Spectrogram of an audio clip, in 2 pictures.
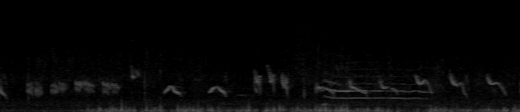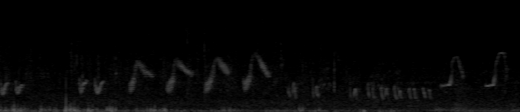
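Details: Singing chalk-browed mockingbird delivering a varied string of short hooked whistles and sweeping notes, some paired, with a steady low rumble of background noise underneath throughout.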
